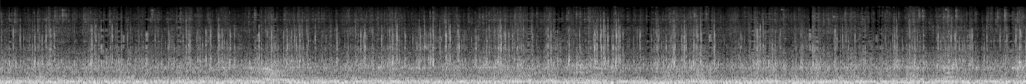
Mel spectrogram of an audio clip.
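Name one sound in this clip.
Wind roars loudly against a moving bicycle.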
